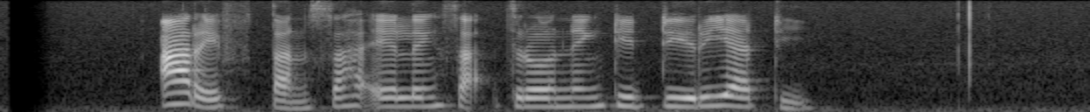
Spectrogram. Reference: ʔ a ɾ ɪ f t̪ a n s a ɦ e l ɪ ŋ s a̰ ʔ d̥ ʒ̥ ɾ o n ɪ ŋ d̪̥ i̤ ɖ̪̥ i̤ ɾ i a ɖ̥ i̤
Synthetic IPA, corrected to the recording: ʔ a ɾ ɪ f t̪ a n s a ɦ e l ɪ ŋ s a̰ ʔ d̥ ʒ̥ ɾ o n ɪ ŋ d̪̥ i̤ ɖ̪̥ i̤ ɾ i a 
